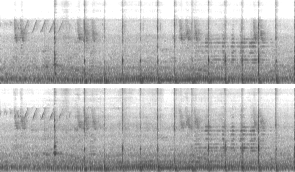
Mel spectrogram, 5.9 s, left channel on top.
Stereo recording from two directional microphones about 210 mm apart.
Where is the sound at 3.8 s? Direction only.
20° right (ahead or behind).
